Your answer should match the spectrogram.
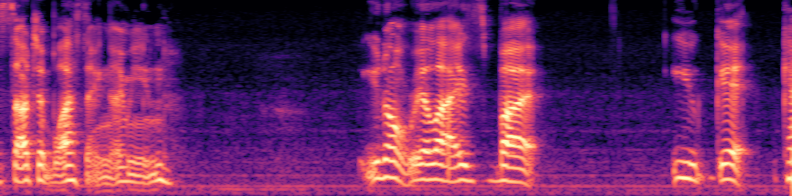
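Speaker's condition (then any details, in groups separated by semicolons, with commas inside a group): ALS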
